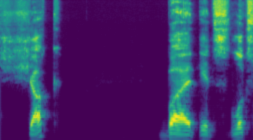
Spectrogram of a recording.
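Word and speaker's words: Shough: It's Tyler Show or Tyler Shuck. I've had some people tell me his name is pronounced Shuck, but it looks like it's spelled show, so whatever.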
